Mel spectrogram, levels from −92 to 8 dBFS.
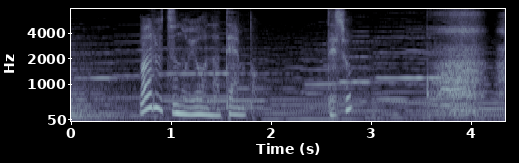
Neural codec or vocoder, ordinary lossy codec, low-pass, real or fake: none; none; none; real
